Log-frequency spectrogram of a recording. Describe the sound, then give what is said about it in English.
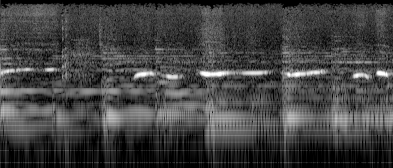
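Someone whistles a lively tune, the pure tone sliding between pitches over steady background sound, with short rhythmic phrases repeating throughout. “Quite the whistler. I hear the number two in the world.”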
